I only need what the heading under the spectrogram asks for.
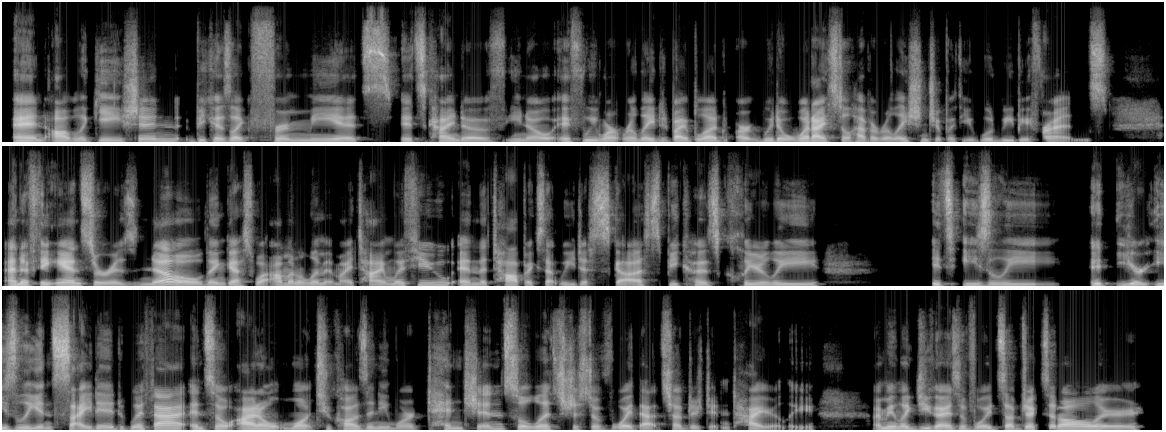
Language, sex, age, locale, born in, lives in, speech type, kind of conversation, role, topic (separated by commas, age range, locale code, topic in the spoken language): English, female, 35-39, en-US, United States, United States, conversation, unstructured, none, How do you handle disagreements with family members?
